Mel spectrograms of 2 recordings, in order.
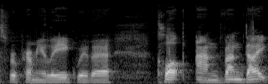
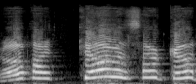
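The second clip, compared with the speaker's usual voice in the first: very high, loud, shrill, drawn-out fake sobbing wail; 10 dB louder than usual. Imagining the two of them crying over the football: mock crying. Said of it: "it would have just been us two crying, going".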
